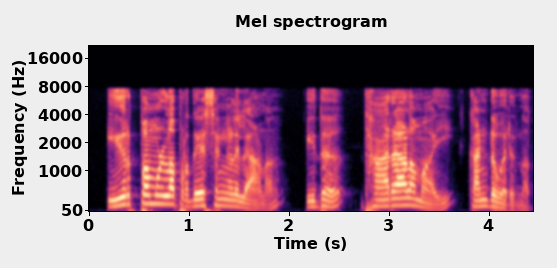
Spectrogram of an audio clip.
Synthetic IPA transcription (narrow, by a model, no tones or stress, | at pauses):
iːrpɐmuɭːɐprɐd̪e̞ːɕɐŋːɐɭila̰ːɳɨ̰ | iðɨ | d̪ʱaːɾaːɭɐma̰ːjikɐɳɖuʋɐɾunːɐ̰ðɨ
